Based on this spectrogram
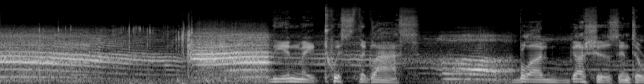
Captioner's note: shouting & groaning; screaming in pain; groaning in pain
